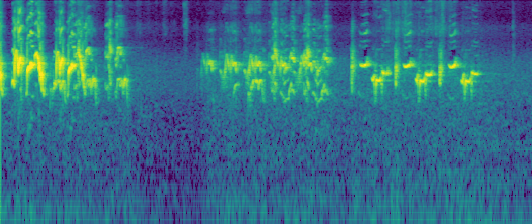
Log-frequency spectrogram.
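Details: Kutilang (sooty-headed bulbul) sound used as a bird lure: busy, jumbled high chirps and twittering whistles in two long phrases split by a brief silence, with a faint low hum underneath.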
